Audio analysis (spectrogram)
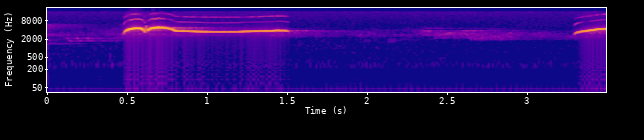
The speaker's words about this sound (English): Everywhere in these solitudes, I am greeted with the pensive, almost pathetic note of the wood pewee. The pewees are the true flycatchers, and easily identified.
